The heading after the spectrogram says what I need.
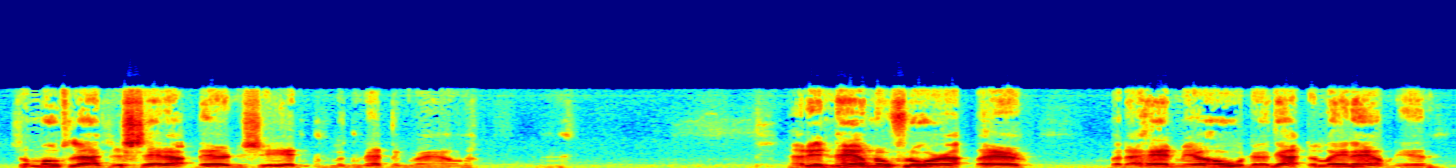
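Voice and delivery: country monologue with halting pauses and grunted mm-hmms; Carl from Sling Blade. Acted. Inmate recounting a killing before his release from the mental institution, in character as Carl. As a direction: put on a rural Southern character voice, pausing between phrases. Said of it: "Billy Bob Thornton's character, Carl".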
